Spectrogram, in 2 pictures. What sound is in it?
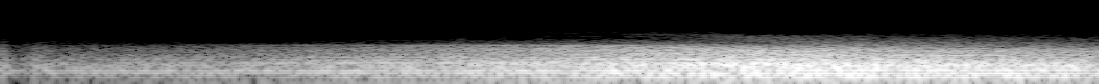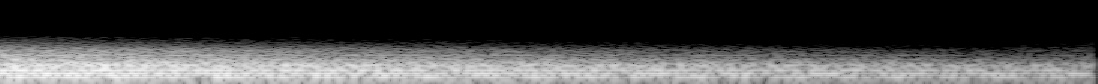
Slow Flyby Landing
Sound of a large object moving by or landing slowly, such as a spaceship.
